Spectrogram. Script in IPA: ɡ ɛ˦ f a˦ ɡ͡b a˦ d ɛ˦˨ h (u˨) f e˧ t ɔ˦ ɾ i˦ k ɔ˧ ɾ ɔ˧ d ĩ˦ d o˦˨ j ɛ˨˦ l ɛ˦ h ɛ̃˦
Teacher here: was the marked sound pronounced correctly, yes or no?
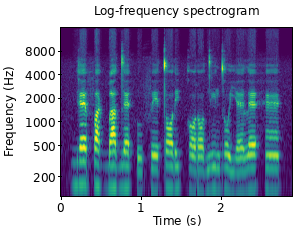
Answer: yes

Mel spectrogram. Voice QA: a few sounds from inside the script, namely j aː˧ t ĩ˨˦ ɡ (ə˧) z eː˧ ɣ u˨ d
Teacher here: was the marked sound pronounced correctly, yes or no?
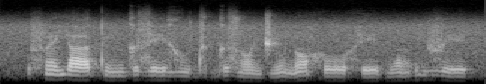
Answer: yes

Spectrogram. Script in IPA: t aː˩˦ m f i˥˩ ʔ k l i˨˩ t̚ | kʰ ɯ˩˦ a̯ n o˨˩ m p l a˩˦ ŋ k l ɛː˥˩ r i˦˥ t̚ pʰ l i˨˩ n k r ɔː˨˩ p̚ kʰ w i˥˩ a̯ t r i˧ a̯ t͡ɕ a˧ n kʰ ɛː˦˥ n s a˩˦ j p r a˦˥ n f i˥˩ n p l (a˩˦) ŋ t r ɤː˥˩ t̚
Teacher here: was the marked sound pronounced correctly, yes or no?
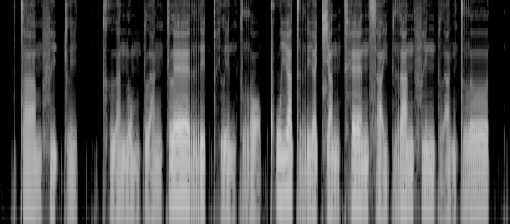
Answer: yes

